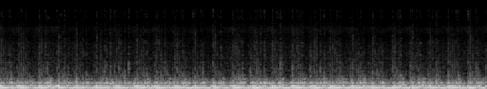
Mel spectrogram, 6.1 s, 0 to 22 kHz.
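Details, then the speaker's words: Mk2 VW 12V VR6 drag car with 276 Techtonics Tuning cams, Mark IV head gasket, titanium retainers, ARP rod bolts and head studs, ported manifolds, 2-3 inch exhaust: deep uneven loping idle chop, about four beats a second; healthy big-cam idle. "It has 276 cams, so it has a nice idle chop, and has Mark IV head gasket, titanium retainers, ARP rod bolts, ARP head studs, all that kind of stuff."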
